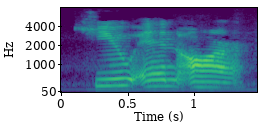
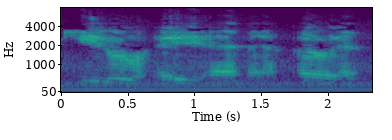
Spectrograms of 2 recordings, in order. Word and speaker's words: QAnon: QNR. QAnon. Spell that? QNON. No. Oh, wait, sorry. QAnon. QAnon. Like an anonymous.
